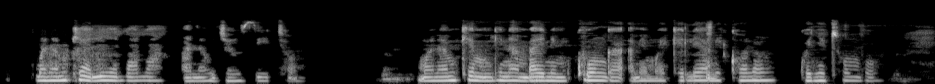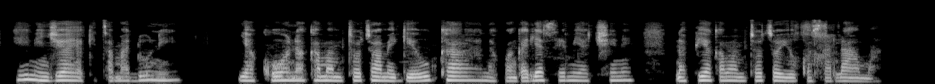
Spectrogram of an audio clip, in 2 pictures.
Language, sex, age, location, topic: Swahili, female, 25-35, Nakuru, health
